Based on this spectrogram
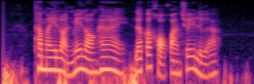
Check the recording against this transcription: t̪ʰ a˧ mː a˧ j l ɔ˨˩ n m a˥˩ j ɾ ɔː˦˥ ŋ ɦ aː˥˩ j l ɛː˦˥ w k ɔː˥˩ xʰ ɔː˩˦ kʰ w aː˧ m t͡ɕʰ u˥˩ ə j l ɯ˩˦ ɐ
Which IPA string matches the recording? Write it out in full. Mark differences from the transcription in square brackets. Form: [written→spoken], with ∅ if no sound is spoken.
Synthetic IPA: t̪ʰ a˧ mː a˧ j l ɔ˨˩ n m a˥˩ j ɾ ɔː˦˥ ŋ ɦ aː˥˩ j l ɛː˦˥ w k ɔː˥˩ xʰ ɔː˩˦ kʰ w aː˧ m t͡ɕʰ u˥˩ ə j l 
